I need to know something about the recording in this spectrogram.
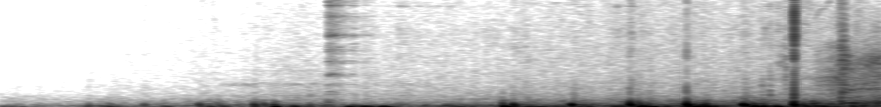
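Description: Finger-on-finger chest percussion: a quick run of soft, dull taps of fingertips striking a finger laid flat on the left lower chest, about four or five a second, growing louder after the first second. The note expected over this area is tympanic.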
